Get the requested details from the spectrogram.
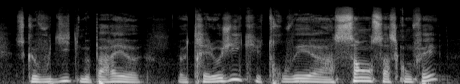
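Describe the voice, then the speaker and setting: Somewhat breathy male voice at medium pitch, moving at a fairly slow pace. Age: 60s. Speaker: business owner, restaurant entrepreneur. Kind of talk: debate.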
